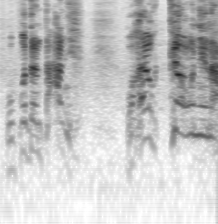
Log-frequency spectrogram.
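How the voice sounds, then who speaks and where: A man's voice: very high-pitched, sing-song, fast talker, slight background noise, exaggerated voice. An enraged wronged man. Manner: shouting, enraged. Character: furious wronged man threatening to sue.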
